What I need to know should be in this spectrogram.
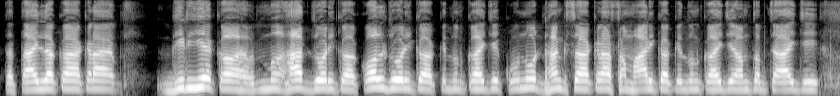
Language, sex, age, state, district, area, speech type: Maithili, male, 60+, Bihar, Muzaffarpur, urban, spontaneous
